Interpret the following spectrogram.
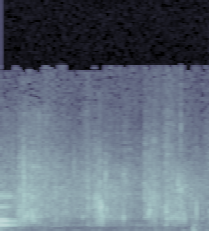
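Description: Footsteps on a gravel path, a soft irregular crunching.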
